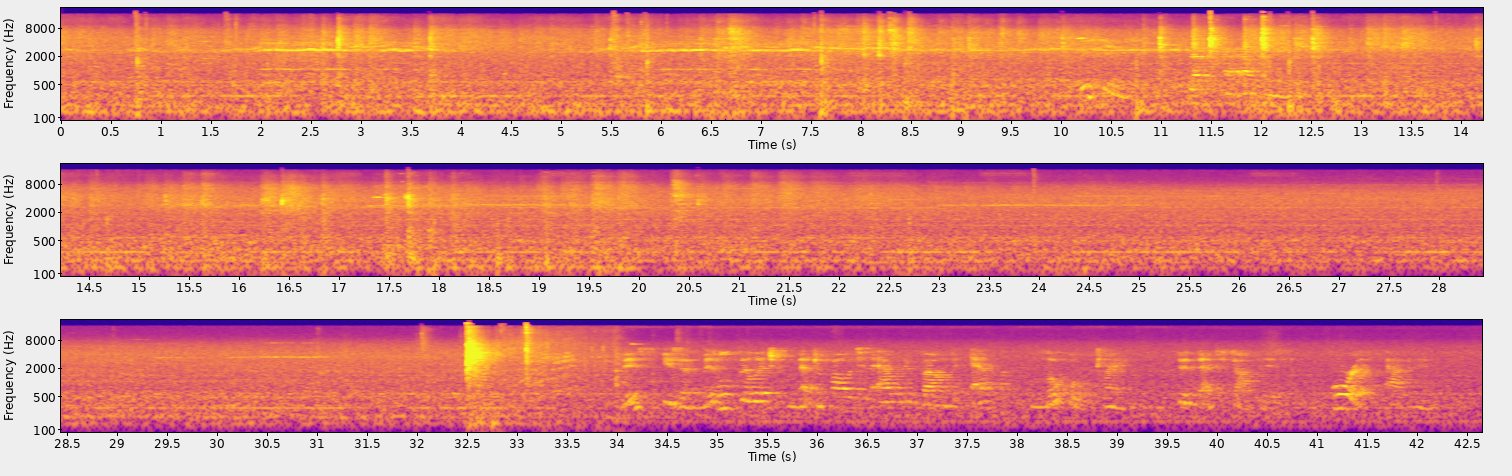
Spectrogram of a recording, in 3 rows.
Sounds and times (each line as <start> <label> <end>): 0.0 Train announcements 22.3
0.0 M Train 42.6
0.0 wind inside the M train 42.6
32.0 Train announcements 42.6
